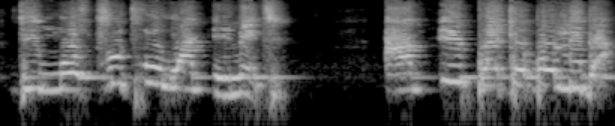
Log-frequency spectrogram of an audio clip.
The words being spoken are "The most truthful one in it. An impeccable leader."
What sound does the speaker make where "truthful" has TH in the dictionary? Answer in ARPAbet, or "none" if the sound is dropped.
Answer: T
